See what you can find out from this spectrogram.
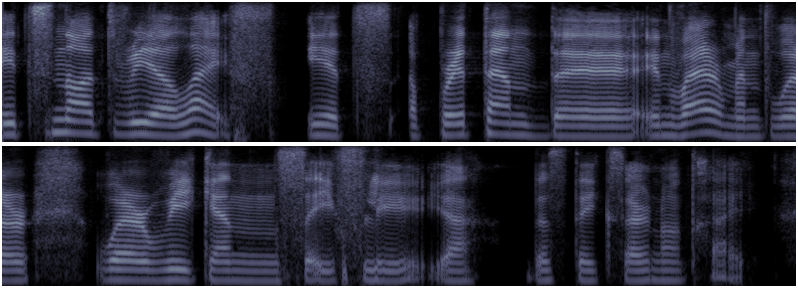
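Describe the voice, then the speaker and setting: A woman with a non-native accent, fairly low in pitch, fairly slow and monotone, flat, with a dry, close sound with no echo over a quiet background. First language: not English. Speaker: math educator, school founder. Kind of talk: parent education talk. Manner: halting, many fillers.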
